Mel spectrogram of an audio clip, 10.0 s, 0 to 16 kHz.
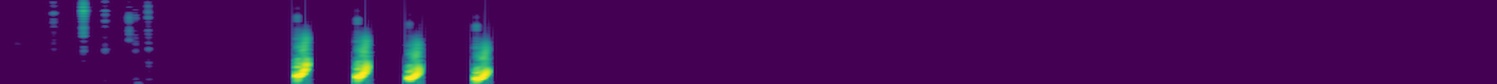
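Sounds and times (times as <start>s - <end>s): rising bloop pops: 2.0s - 3.3s.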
